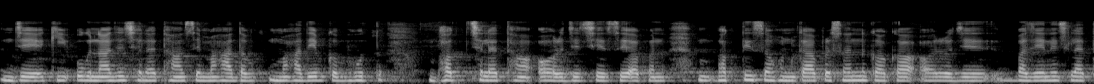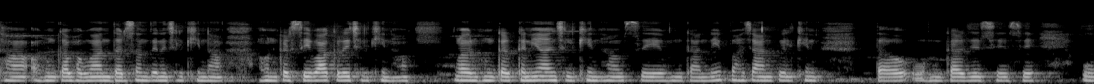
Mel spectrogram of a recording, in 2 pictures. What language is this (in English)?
Maithili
